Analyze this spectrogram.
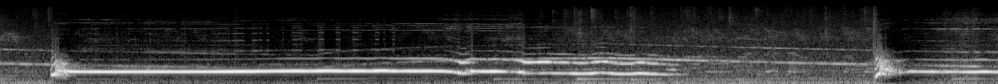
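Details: Female dog Sasha howling with fire truck sirens: a long level howl of about six seconds that wobbles and sags near its close, then a fresh howl starts at the end over a quiet background hum.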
